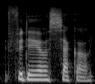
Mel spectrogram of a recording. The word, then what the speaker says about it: fideo seco: Okay, tell us about fideo seco. Did I say that right? – You did say that right.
